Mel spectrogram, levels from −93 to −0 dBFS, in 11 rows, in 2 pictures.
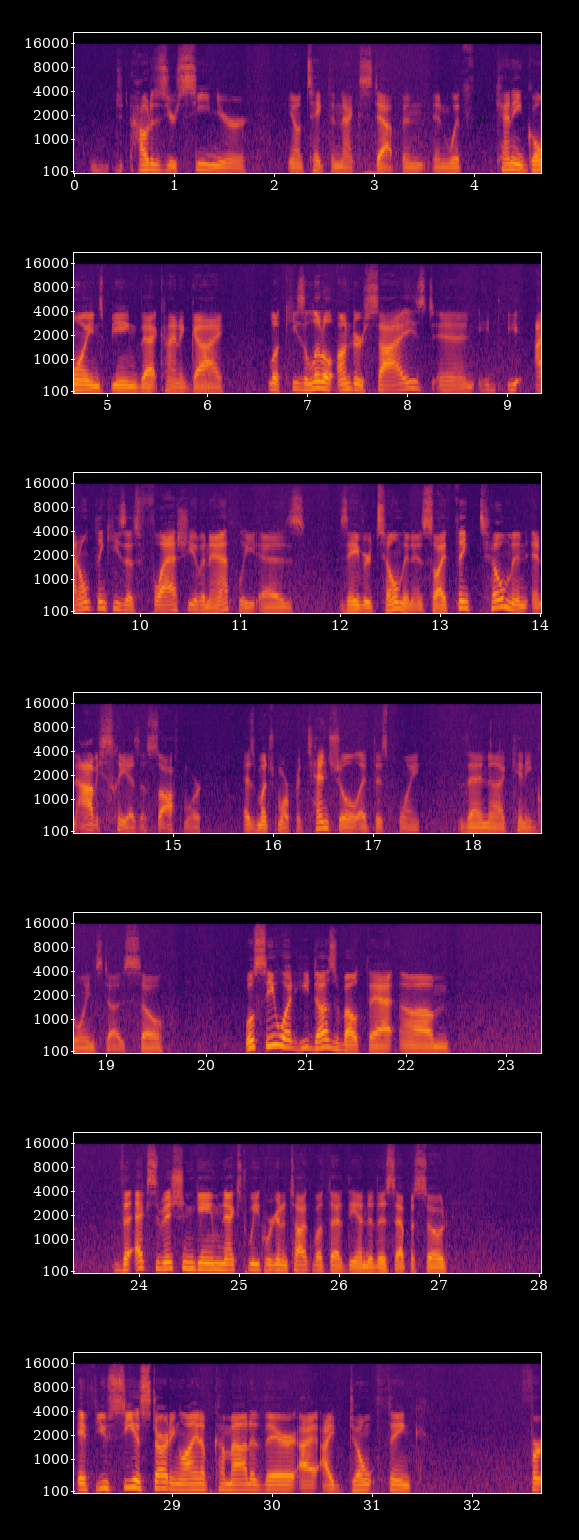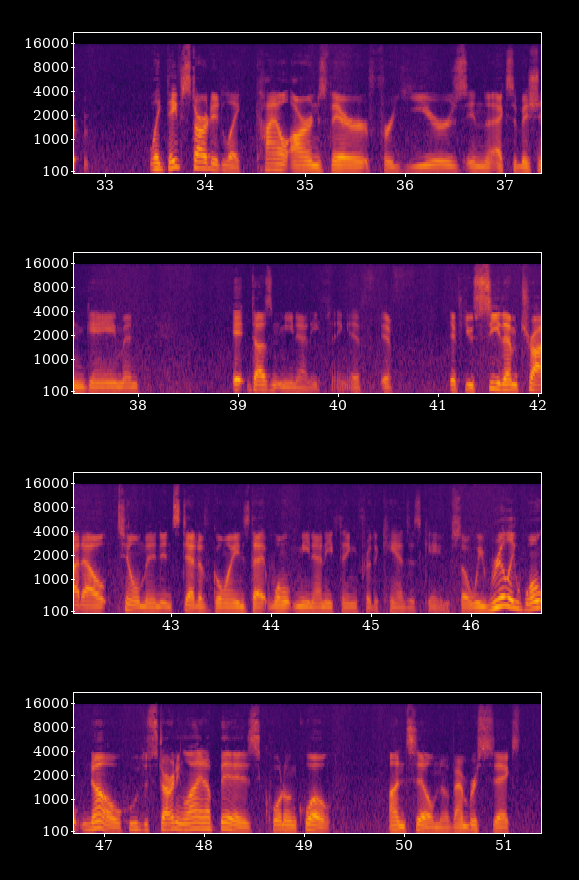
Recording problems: hiss; faint; throughout; 25 dB below the speech

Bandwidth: 15 kHz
